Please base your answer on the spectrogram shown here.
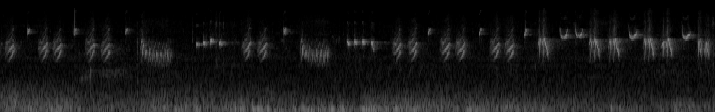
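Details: Harsh rough-style training song for caged and contest songbirds: rapid, dense high chirps and short buzzy trills follow one another almost without pause, with a brief descending whistle and faint low background rumble.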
